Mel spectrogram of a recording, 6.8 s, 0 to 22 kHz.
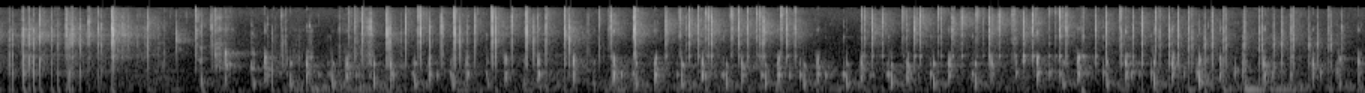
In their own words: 15:20 Tapping on wood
